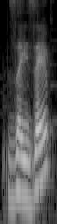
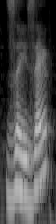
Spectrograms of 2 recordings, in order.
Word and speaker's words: giày dép: So you see here that I pronounce the GI sound and the D sound similarly. Giày dép, giày dép. So that's the northern accent, and people from the south, they might pronounce differently.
